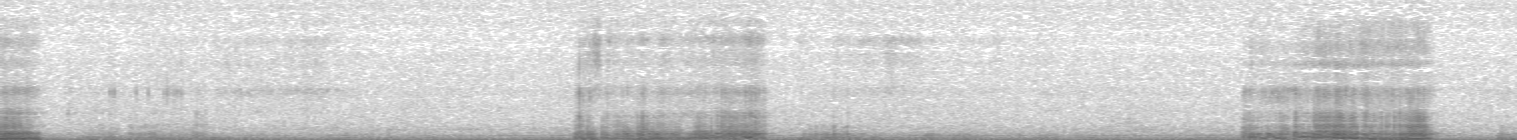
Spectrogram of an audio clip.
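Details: A chubby female papillon dog snores while asleep on the owner's lap, with two rough, rattling breaths about four seconds apart over a low room hum.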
